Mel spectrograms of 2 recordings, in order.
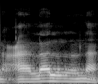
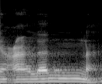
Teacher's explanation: al bertemu nun. Nah, tapi alnya tidak dibaca. Maka ini idgham alan langsung. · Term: idgham syamsiyah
